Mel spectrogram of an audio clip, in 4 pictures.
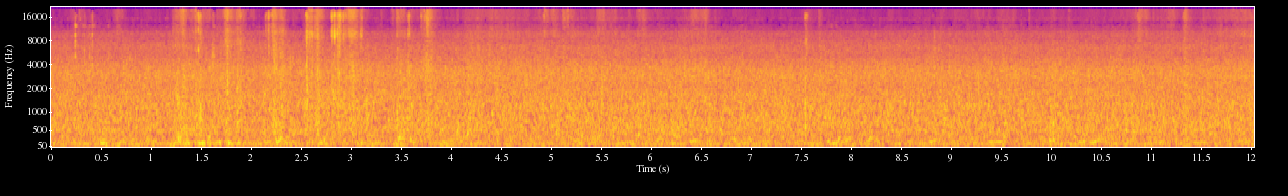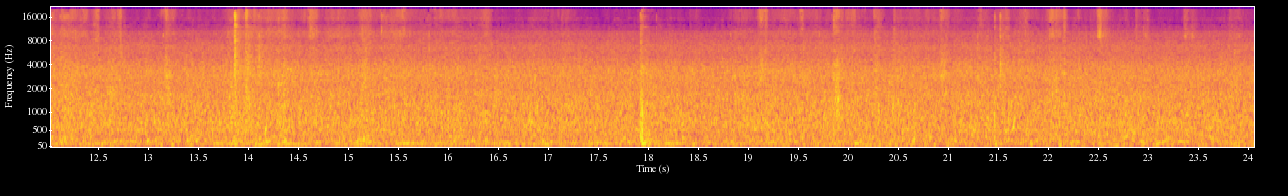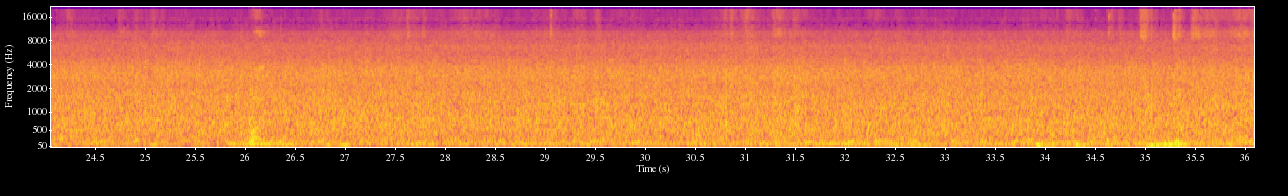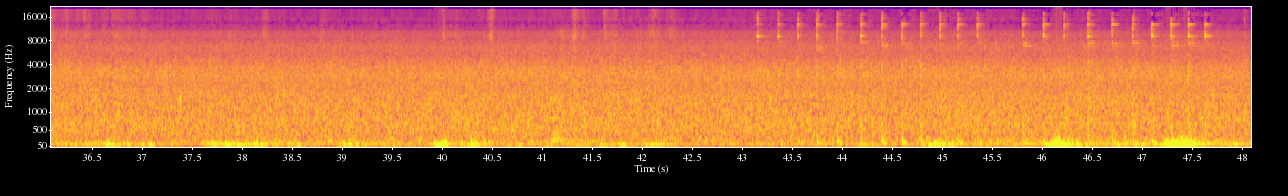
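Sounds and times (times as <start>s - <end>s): faint clicks: 43.1s - 47.9s.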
